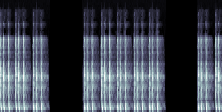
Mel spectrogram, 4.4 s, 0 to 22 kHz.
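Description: Reel sound effects of the EGT 5 Burning Hot video slot: a short rattle of clicks as each reel stops in turn, about three a second. They come in runs of five, one run per spin, with a brief gap between spins.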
